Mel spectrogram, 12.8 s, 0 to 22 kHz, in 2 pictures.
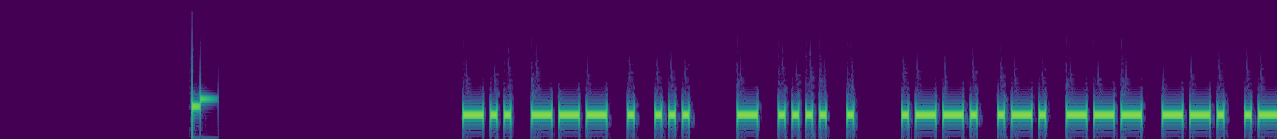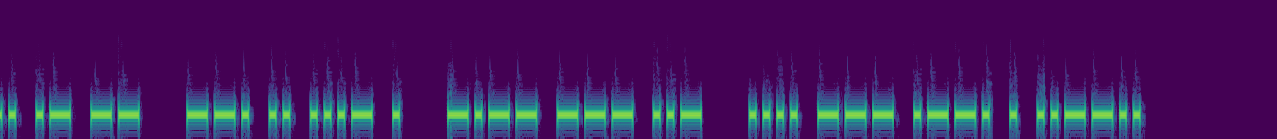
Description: Morse code, heard as a keyed tone, about 36 wpm, 700 Hz. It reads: DOES THE PROGRAM GIVE YOU HOPE?
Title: Sentences from Top 1000 Words - Review Part 5 - 35wpm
